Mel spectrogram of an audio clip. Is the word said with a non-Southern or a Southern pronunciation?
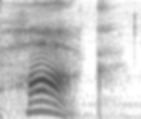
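non-Southern. It is said with a non-Southern vowel. To local ears it sounds like a ham hock. "but you pronounced it hawk"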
